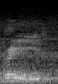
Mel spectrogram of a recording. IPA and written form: riːd (reed)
